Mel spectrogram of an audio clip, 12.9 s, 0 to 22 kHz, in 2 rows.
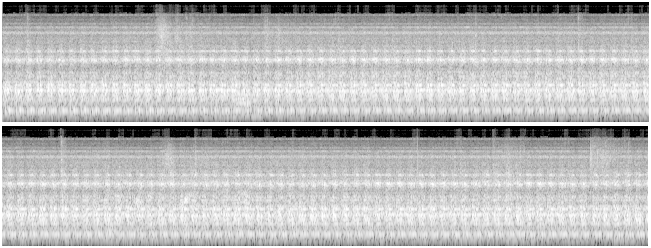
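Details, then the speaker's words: Timken bearing test rig under 5 lb load lubricated with Modern Spartan Systems Accuracy oil; even steady hum with soft pulse near two per second, no screeching, no heat afterward, unlike competing lubricants that smoked and failed. "first we'll perform the same test with 5 lbs you can immediately hear the difference there is no screeching and no"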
